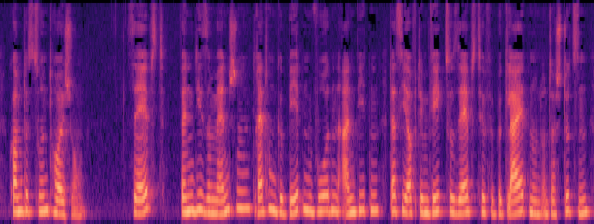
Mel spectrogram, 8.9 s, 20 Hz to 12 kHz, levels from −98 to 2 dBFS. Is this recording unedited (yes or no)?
no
